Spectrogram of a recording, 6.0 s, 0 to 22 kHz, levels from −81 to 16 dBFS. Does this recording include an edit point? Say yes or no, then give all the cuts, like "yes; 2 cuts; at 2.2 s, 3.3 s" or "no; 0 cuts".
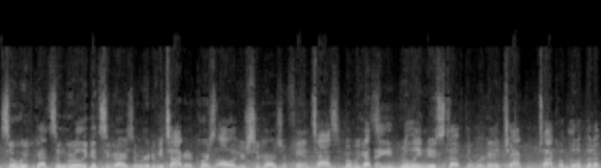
no; 0 cuts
